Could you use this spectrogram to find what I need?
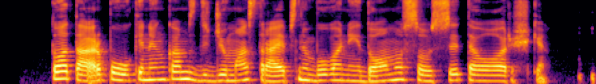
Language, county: Lithuanian, Kaunas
